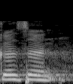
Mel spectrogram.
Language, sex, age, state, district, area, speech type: Bodo, female, 30-45, Assam, Chirang, urban, read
